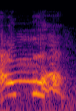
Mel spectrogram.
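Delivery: sudden high "amma" cry; yelp of pain. Acted. Victim hit by the bully, high pained yelp. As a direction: cry out sharply as a blow lands.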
